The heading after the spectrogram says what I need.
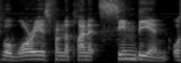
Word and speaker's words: Symbion: Action Figures were Warriors from the planet Symbian symbion arapa decks more 80s action figures Warriors from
